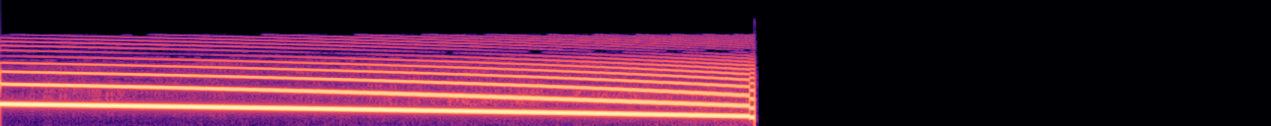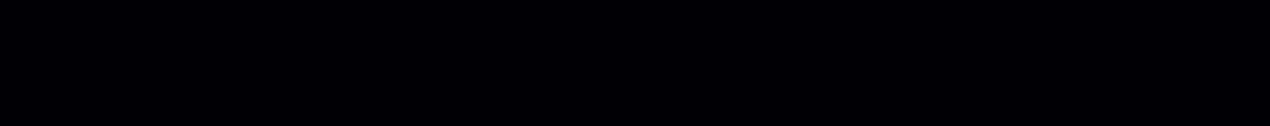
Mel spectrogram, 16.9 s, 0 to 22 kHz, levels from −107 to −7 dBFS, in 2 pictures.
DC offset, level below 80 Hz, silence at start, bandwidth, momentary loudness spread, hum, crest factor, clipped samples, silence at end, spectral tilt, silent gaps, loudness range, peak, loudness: under 0.1%; -68 dBFS; 0 s; 7.2 kHz; 1 LU; none; 14 dB; under 0.1%; 11.9 s; 0 dB/octave; none; 8 LU; -2 dBFS; -11 LUFS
